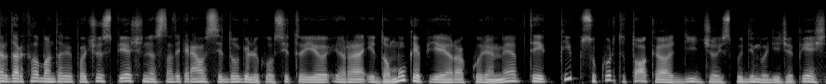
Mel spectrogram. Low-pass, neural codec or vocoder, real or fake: 14.4 kHz; autoencoder, 48 kHz, 32 numbers a frame, DAC-VAE, trained on Japanese speech; fake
